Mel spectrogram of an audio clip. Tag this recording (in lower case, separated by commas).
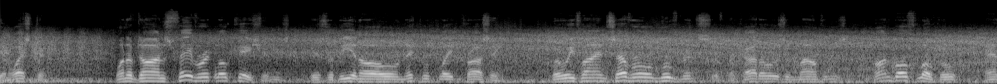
speech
